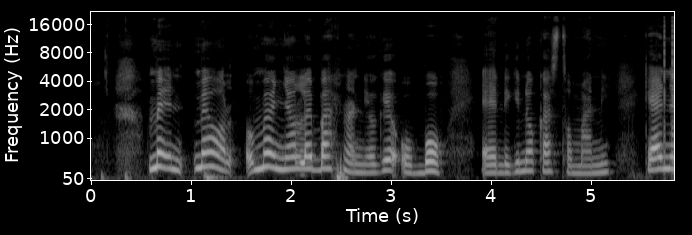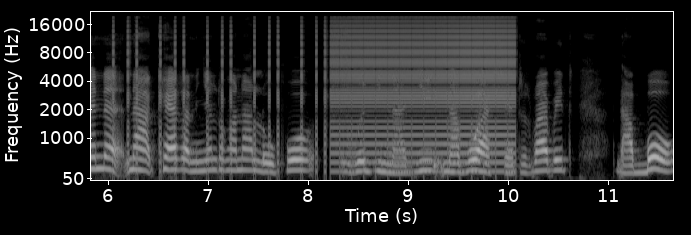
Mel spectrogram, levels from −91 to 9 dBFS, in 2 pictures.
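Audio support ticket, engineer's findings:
GSM signalling bursts, 5.73–8.18 s: nearby 2G handset signalling, with its short groups of RF bursts rectified by a junction in the audio stage. Galloping dit-dit-dit of brief 217 Hz buzzes over the speech, a few dB below it.

GSM phone buzz, 8.22–10.08 s: nearby 2G handset in a call, transmitting steadily at 217 bursts per second, with the audio circuit demodulating the RF envelope. Continuous hard, raspy 217 Hz buzz, rich in harmonics, about 2 dB below the speech.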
